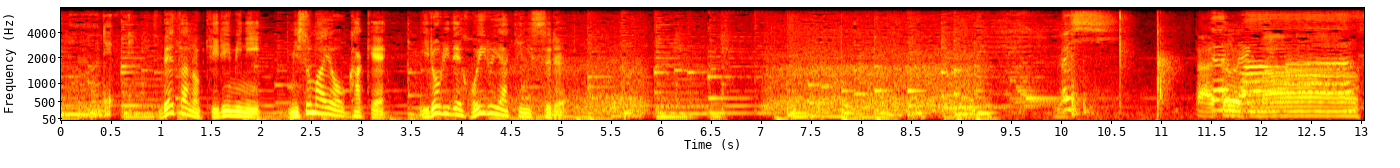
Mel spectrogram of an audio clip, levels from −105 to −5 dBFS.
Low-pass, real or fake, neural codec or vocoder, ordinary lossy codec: 7.2 kHz; real; none; none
